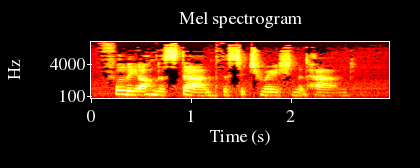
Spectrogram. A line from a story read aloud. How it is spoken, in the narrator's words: chuckled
